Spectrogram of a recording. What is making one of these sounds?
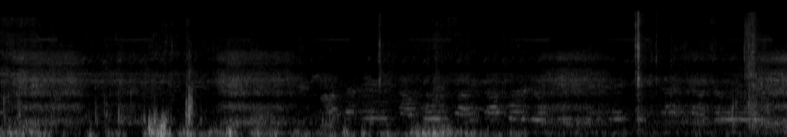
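Leafy plant stems rustle and snap as a man pulls them.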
